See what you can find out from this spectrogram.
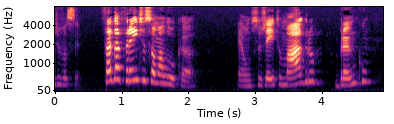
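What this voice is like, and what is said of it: Shouting angry man's voice. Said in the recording (Portuguese): “tá gritando”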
